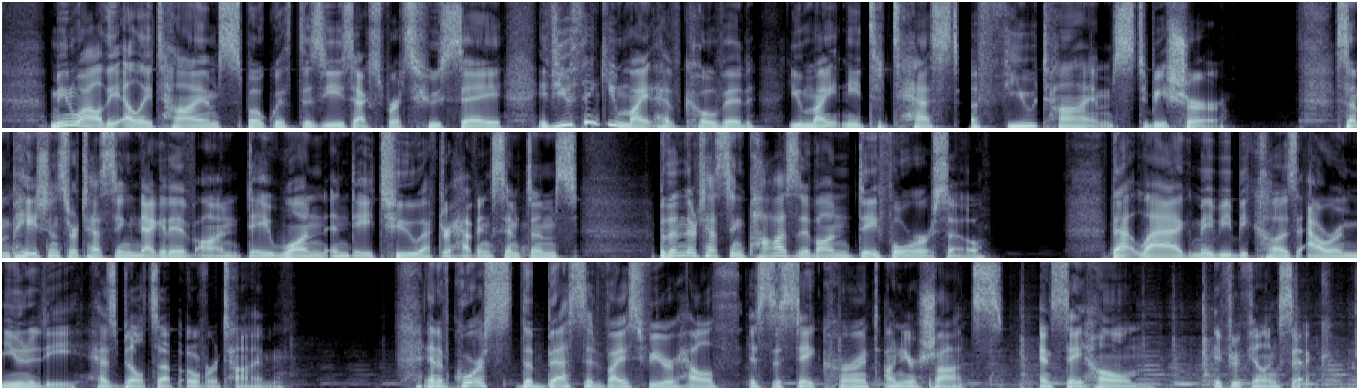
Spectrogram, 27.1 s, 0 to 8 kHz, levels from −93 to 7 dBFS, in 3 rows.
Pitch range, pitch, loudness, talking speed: 100-145 Hz, 120 Hz, -19 LUFS, 195 wpm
